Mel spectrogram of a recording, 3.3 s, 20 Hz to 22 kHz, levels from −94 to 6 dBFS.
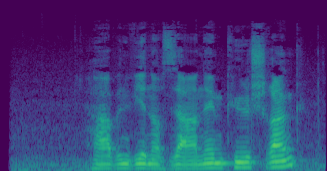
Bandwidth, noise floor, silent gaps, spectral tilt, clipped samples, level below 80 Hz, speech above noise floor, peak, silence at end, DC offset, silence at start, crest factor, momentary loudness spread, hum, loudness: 12.5 kHz; -49 dBFS; none; -6 dB/octave; under 0.1%; -54 dBFS; 23 dB; -10 dBFS; 0.05 s; under 0.1%; 0.2 s; 18 dB; 6 LU; none; -27 LUFS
